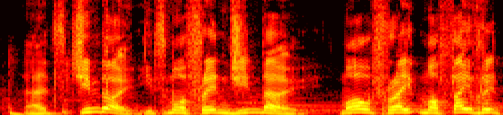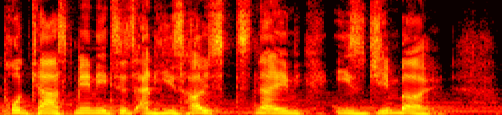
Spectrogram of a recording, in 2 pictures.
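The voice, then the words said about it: Put-on white South African accent. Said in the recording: “as the South Africans would say ... Probably a very offensive South African accent, but like a white South African.”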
